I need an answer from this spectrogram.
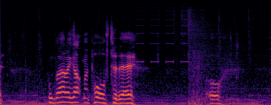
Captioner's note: GPS beeping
